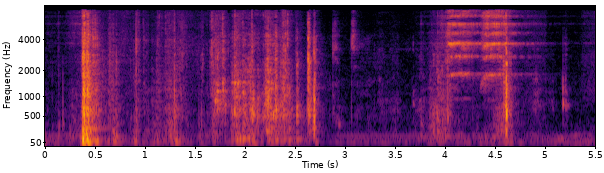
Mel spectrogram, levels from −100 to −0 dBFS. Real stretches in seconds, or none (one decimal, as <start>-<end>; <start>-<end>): 0.4-3.7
